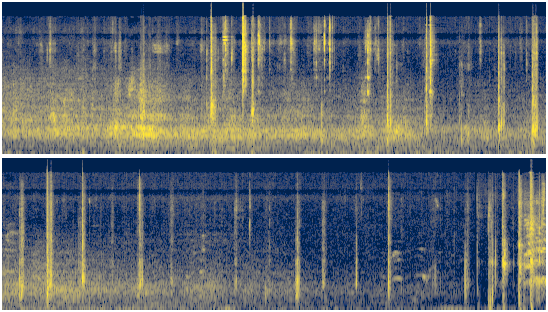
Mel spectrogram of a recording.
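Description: Crunching of slate pencils, the chalky clay sticks, as they are chewed: many sharp, crisp cracks, coming closer together near the end. A muffled background murmur runs under the first half.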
